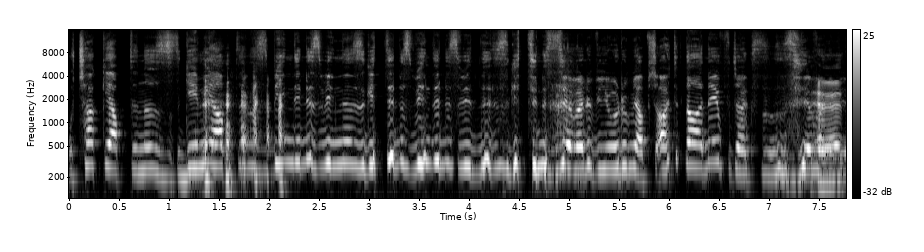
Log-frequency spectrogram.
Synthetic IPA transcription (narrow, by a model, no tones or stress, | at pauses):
ut͡ʃʰakjap̚t̪ʰɯnɯzɟe̞mijapt̪ʰɯnɯzbind̪inizbind̪inizɟitt̪ʰːinizbind̪inizbind̪inizɟit̪ʰːinizd̪ijebelibijo̞ɾumjap̚ɯʃaɾt̪ʰɯk̚d̪aɦanɛjapʰɯd͡ʒaksɯnɯzd̪ijebe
